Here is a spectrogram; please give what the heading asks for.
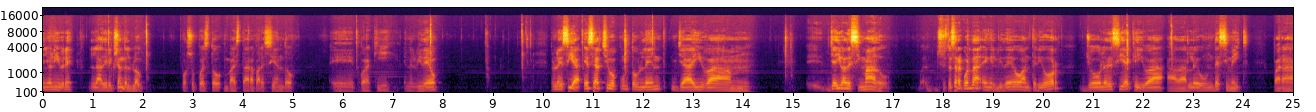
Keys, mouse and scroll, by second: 0.4 ctrl+click, 0.8 ctrl+click, 2.3 ctrl+click, 2.4 ctrl+middle click, 3.0-3.5 ctrl+scroll up 1, 3.5-6.4 ctrl+drag, 6.4 ctrl+scroll up 1, 6.6 ctrl+click, 7.3 ctrl+scroll up 1, 7.6-8.8 ctrl+middle drag, 9.0 ctrl+click, 10.0 ctrl+click, 10.3 ctrl+middle click, 11.0 ctrl+click, 11.9 ctrl+middle click, 12.8-14.9 shift+middle drag, 14.9 click, 15.9 f, 16.4 click, 16.8-19.6 drag, 19.6 middle click, 20.2 click, 21.9 middle click, 22.8-24.5 shift+middle drag, 24.6 middle click.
